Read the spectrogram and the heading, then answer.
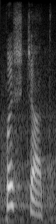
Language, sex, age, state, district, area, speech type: Sanskrit, female, 60+, Karnataka, Dakshina Kannada, urban, read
